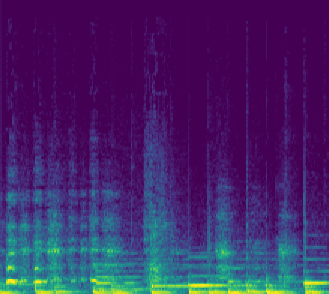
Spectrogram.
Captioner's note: s sobbing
